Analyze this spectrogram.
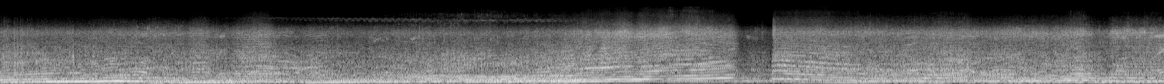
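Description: Car engines roar and rev nearby.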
